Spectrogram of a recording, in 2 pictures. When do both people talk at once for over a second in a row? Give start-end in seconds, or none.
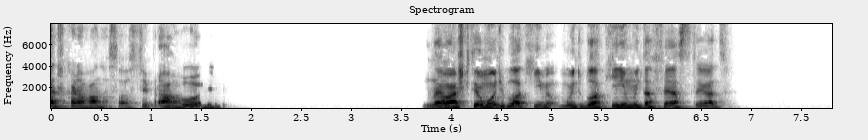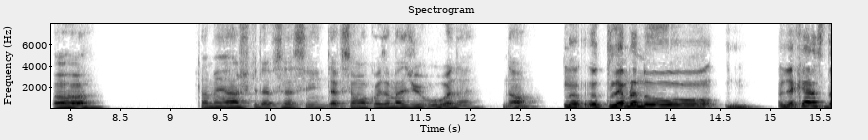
none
